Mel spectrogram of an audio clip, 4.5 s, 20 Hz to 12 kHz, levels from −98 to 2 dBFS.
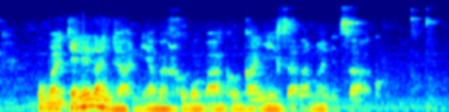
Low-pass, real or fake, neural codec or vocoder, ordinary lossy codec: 7.2 kHz; real; none; Opus, 24 kbps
